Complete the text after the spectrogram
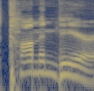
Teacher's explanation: the third syllable is the accented syllable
